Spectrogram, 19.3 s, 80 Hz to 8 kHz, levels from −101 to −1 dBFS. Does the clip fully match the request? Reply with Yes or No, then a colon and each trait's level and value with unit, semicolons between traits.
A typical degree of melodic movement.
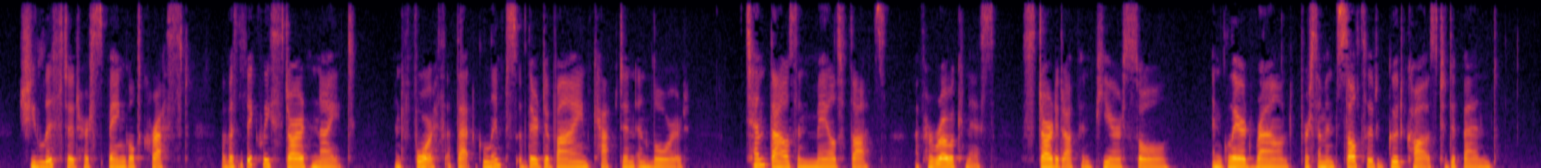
No: narrow, 1.7 semitones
